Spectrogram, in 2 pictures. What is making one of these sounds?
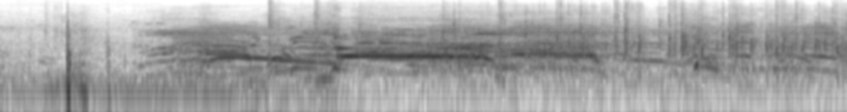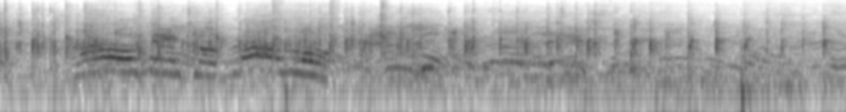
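Young men cheer and shout excitedly after a goal.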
